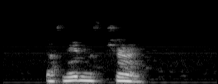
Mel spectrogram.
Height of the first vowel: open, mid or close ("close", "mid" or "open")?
open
